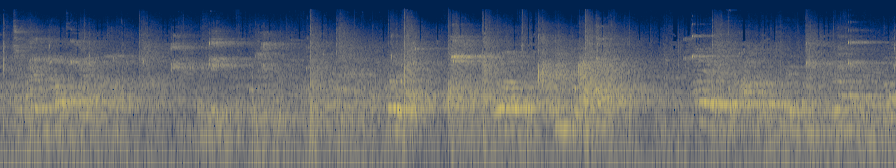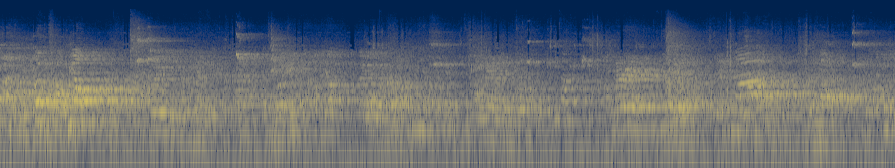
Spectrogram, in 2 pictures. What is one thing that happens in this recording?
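Men and women talk and call out across an echoing hall.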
